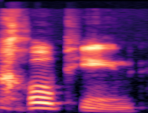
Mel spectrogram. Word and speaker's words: Chopin: So apparently that's the correct pronunciation of his name, Chopin.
